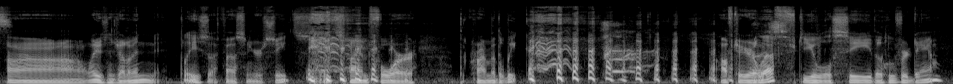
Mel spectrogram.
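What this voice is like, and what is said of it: Airline pilot announcement voice. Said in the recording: “do your airline pilot voice”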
